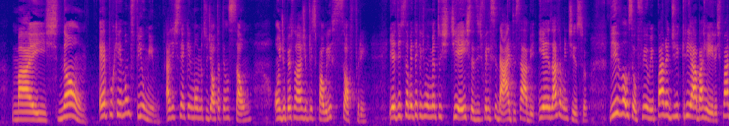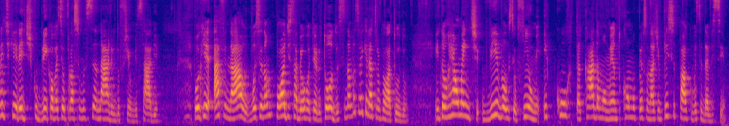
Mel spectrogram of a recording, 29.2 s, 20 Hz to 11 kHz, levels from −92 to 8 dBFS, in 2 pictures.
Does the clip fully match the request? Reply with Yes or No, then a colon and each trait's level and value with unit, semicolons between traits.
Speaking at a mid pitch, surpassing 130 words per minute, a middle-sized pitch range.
No: very high, 250 Hz; fast, 185 wpm; average, 4.4 semitones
